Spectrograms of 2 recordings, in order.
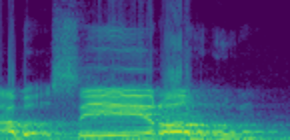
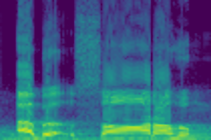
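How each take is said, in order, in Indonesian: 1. Vokal setelah s condong ke i. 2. Vokal setelah s adalah a polos. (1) "boleh nggak dibaca absirahum? Enggak" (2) "yakhtafu absarahum"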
